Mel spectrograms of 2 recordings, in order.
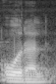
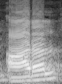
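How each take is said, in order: First: ओरल with a closed ओ, like oh; ओरल pronounced oh-ral. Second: ऑरल with an open ऑ, like aw; ऑरल pronounced aw-ral. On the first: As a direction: say ओरल with the tight ओ vowel. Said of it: "और ये क्या है". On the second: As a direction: say ऑरल with the wide ऑ vowel. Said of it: "यानी ऑरल". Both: Shown as a demonstration.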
